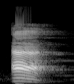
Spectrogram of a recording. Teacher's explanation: huruf hamzah, ingat keluar di pangkal tenggorokan dan dia tipis.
